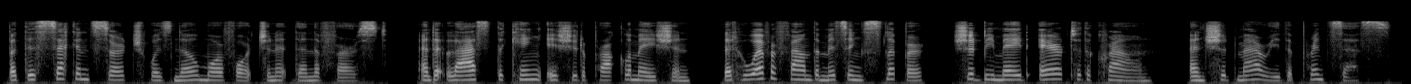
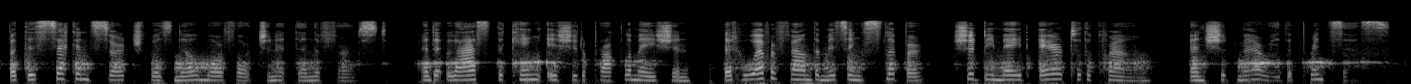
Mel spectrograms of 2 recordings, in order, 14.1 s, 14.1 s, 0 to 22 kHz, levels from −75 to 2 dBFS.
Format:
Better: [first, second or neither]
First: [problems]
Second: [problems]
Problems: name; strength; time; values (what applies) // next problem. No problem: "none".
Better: first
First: none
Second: noise reduction (neural mask model RNNoise)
